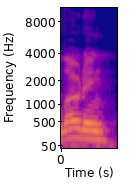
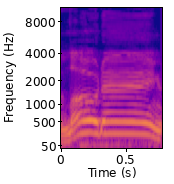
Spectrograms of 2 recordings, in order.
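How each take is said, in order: First: The word is said short and normally. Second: The word is stretched out and loud.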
